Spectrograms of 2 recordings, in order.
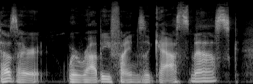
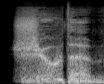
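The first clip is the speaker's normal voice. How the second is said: sinister, low demonic voice; 6 semitones lower, 4 dB louder than usual. Retelling a movie scene where a voice speaks as a hatchet is found, low and demonic. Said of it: "a low, demonic voice says".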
